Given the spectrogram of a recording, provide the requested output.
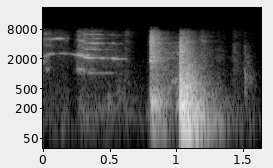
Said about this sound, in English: Oh, I'm sorry. My cat was like biting at me, so I had to throw him out the door.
